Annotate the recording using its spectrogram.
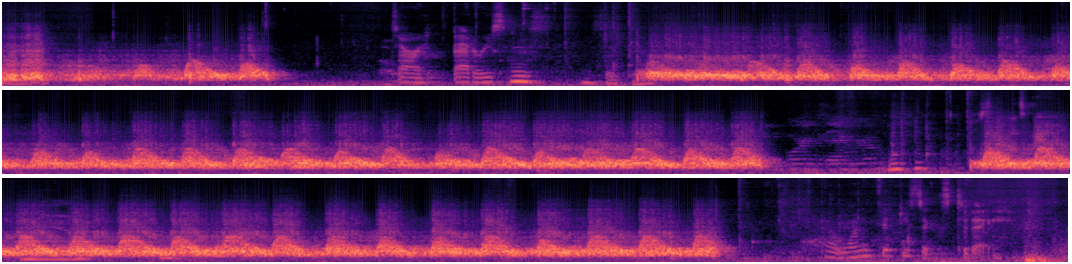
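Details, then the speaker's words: Handheld Doppler at a prenatal visit on the day of a glucose test: rapid, rhythmic whooshing pulses of a fetal heartbeat; mother unsure of gestational age; specialist follow-up planned for family history of heart defects. "she did it all right she did some other thing or whatever and I just got to hear the heartbeat again but I recorded it"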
